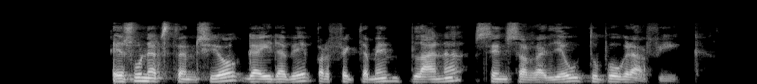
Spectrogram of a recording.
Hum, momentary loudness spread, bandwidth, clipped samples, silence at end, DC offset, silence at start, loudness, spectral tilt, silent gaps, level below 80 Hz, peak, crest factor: none; 7 LU; 7.8 kHz; under 0.1%; 0.6 s; under 0.1%; 1.15 s; -17 LUFS; -5.5 dB/octave; 4.03-4.07 s, 4.70-4.74 s, 6.81-6.93 s; -58 dBFS; -2 dBFS; 16 dB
